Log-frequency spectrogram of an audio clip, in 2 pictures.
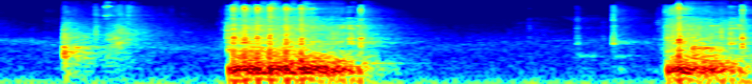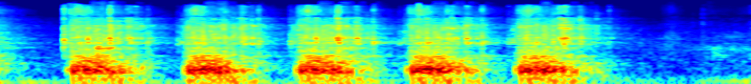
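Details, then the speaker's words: Echo SRM string trimmer with HiPA replacement carburetor kit, off-brand Savior spark plug installed: about six pull-cord rasps with no catch; won't start, while an NGK plug started on the first pull. "that off-brand spark plug that comes with the kit is a piece of junk don't even bother installing it"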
